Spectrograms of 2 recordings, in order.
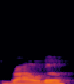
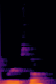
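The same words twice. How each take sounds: First: It is said with an American pronunciation. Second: It is said with a non-American pronunciation. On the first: "people in America say router" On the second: "and we say router"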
